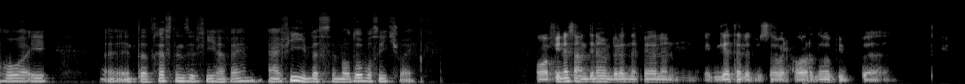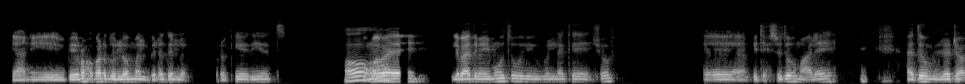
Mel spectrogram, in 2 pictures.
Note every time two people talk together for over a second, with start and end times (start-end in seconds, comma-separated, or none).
none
